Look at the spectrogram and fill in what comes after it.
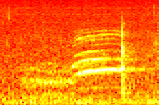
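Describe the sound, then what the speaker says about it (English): A cat gives a single rising meow, moderately close over a soft room hum, with a couple of faint clicks afterward. "That is a cat. That is not a cat hallucination."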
